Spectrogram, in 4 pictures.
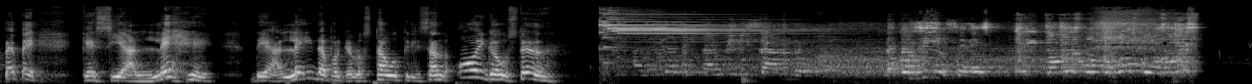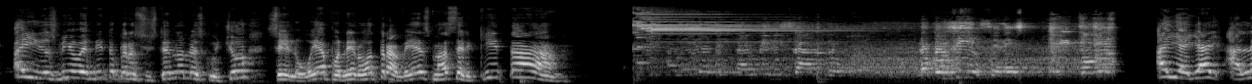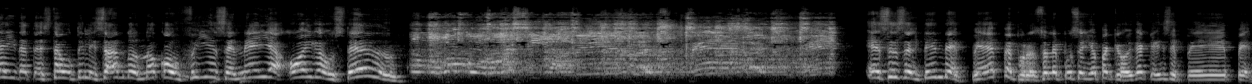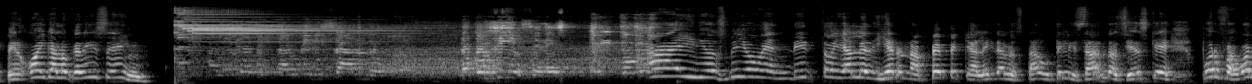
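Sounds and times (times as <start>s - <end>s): high steady tone: 6.0s - 10.4s, 18.9s - 22.4s, 39.3s - 44.1s.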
